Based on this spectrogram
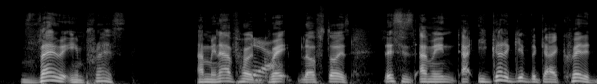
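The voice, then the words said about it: Thick French accent. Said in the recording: “my thick French accent ... with a thick French accent, of course”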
